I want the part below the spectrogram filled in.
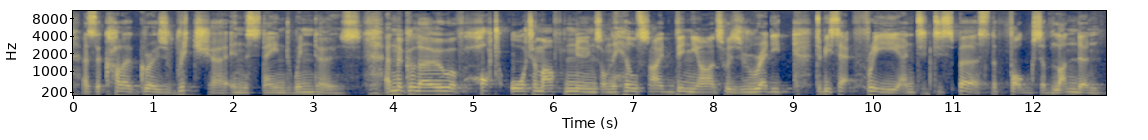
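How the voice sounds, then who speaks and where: A man reading and explaining literature as a narrator and teacher, in an expressive, emphatic manner. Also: mid-range voice. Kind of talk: dramatic audiobook-style reading with informal commentary.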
